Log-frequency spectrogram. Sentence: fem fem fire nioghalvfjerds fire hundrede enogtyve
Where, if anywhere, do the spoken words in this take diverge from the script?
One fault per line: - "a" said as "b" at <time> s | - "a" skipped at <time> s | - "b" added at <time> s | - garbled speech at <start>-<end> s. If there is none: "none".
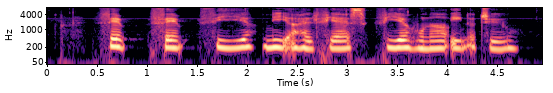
none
